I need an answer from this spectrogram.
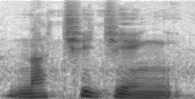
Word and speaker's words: Nakijin: and the churaumi aquarium nakijin village pronounced nachi jing is where nakijin castle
